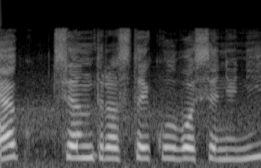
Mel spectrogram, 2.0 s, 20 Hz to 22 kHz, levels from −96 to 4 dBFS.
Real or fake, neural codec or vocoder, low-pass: real; none; 10.8 kHz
